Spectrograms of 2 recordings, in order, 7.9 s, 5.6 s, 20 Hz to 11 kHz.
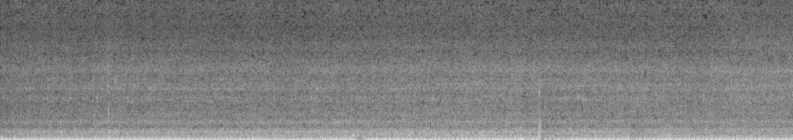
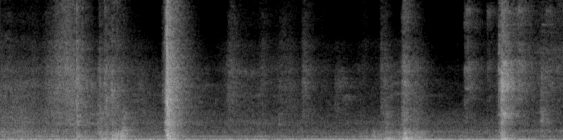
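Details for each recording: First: Pontiac Fiero after A/C recharge: steady, even idle drone with no compressor cycling; vents blowing just above 40°F on a ~70°F day, normal efficient operation. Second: Pontiac Fiero idling with the A/C on and gauges attached: the engine dips and bogs with a clunk as the compressor kicks in while low-side pressure drops instead of holding steady; low refrigerant is causing compressor short cycling.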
